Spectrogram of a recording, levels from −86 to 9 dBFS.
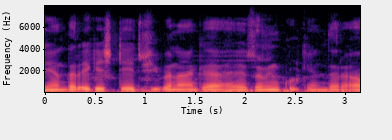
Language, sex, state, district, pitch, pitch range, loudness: Hindi, male, Bihar, Kaimur, 115 Hz, 110-115 Hz, -16 LUFS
